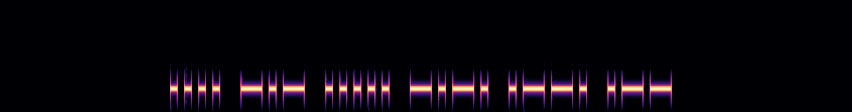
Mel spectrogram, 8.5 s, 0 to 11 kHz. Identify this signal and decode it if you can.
Morse code, heard as a keyed tone, about 17 wpm, 700 Hz. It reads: HK5CPW
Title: DXCC-100 Call Signs - 6 Characters - 17wpm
